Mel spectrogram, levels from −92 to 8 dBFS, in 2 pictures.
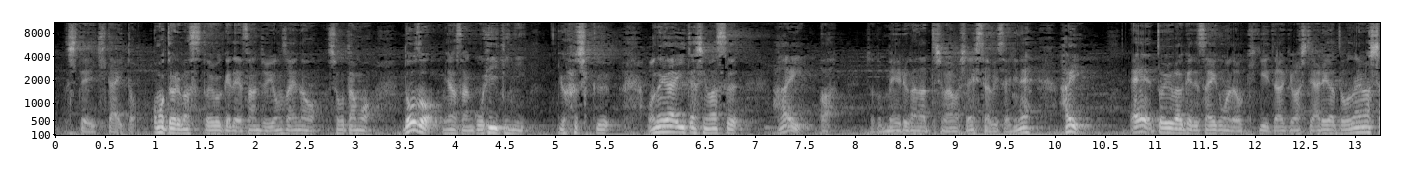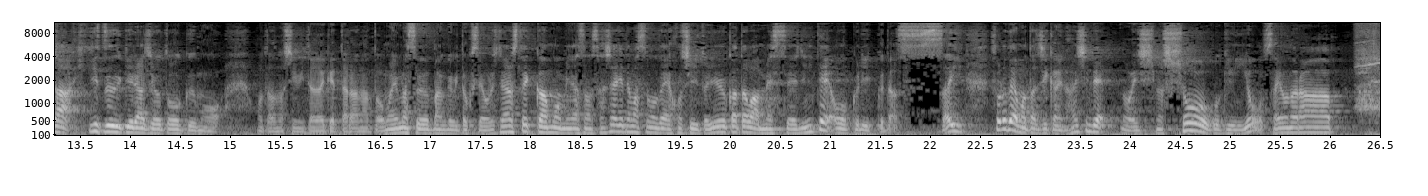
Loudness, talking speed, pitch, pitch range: -21 LUFS, 485 characters per minute, 120 Hz, 100-145 Hz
